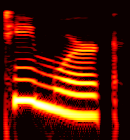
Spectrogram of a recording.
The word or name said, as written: teamwork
